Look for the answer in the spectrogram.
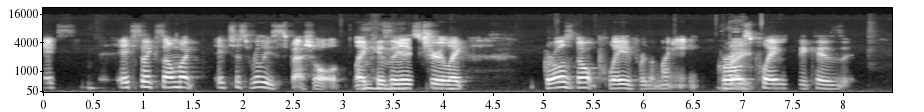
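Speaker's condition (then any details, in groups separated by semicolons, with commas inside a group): Cleft lip and palate; severe cleft lip and palate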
